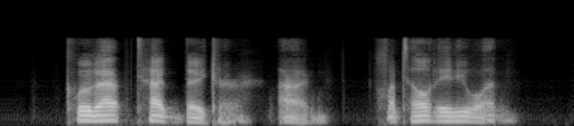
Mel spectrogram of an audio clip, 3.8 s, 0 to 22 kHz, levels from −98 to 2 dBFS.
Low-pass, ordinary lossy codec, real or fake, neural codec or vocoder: 7.2 kHz; none; fake; codec, 16 kHz, 0.5 kbps, FreqCodec, larger model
